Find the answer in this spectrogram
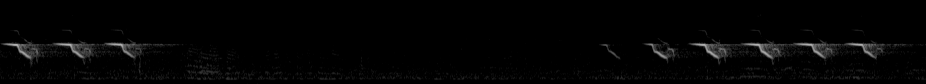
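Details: Red-lored whistler giving a series of strong downslurred whistles, three quick notes, a pause of several seconds, then six more at an even pace of about two per second.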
